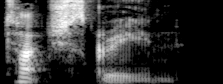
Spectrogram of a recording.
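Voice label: "touchscreen", English, British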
